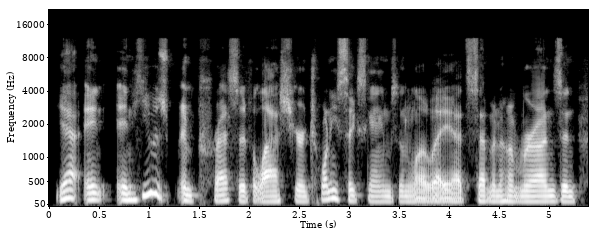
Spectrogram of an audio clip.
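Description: Against a quiet background, a man uses a plain, everyday voice at medium pitch with ordinary pitch variation. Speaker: co-host. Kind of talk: casual chat.

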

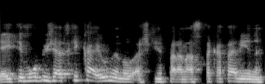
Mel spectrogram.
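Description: With lively intonation, a man speaks in a plain, everyday voice at a medium pitch. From Brazil. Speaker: podcast co-host. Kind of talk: casual chat.

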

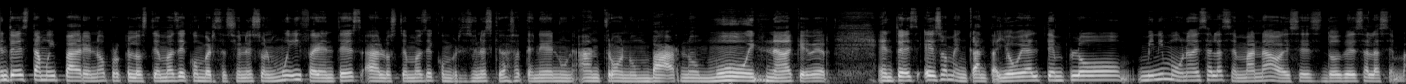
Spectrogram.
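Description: A woman's dark, mellow voice at a fairly quick pace. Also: fairly low pitch for a woman, ordinary pitch variation. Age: 20s. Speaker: podcast host, yoga teacher. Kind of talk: casual monologue.

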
